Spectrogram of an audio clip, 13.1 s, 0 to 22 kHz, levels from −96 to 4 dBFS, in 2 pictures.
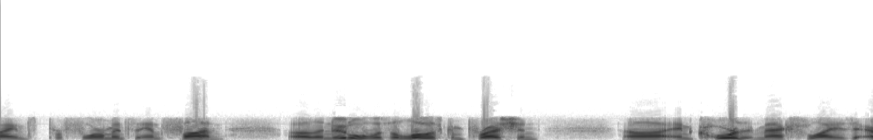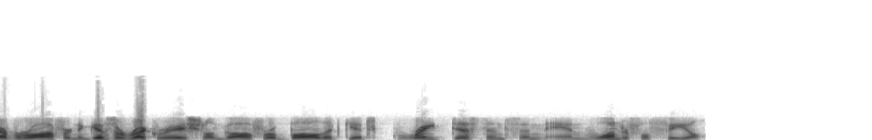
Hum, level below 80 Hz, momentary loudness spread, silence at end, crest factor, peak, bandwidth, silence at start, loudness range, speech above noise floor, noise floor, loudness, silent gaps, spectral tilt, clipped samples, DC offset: none; -74 dBFS; 14 LU; 1.3 s; 18 dB; -6 dBFS; 6.6 kHz; 0 s; 7 LU; 32 dB; -54 dBFS; -22 LUFS; none; -6 dB/octave; under 0.1%; under 0.1%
